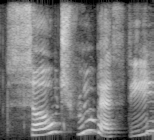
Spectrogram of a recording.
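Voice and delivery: high, gushing squeal of agreement; mock sassy agreement. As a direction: play the cheeky best friend siding with him. Sassy reply to a quoted line.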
